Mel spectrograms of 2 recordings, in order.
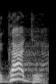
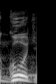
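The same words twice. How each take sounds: First: Gad said with an open a, as in American English; right American pronunciation. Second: God said with a round open o, as Brazilians say it; God the wrong way, like 'gód'; God with the o of Portuguese 'pó'; wrong pronunciation. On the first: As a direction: Gad like 'gád', the correct way. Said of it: "não é God, é Gad". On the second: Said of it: "errou, não é God". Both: Shown as a demonstration.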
